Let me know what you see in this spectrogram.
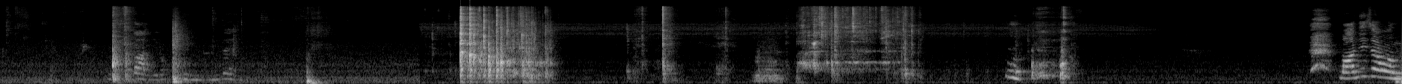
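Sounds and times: clams clattering in container: 4.6s - 5.6s, 7.9s - 9.2s.

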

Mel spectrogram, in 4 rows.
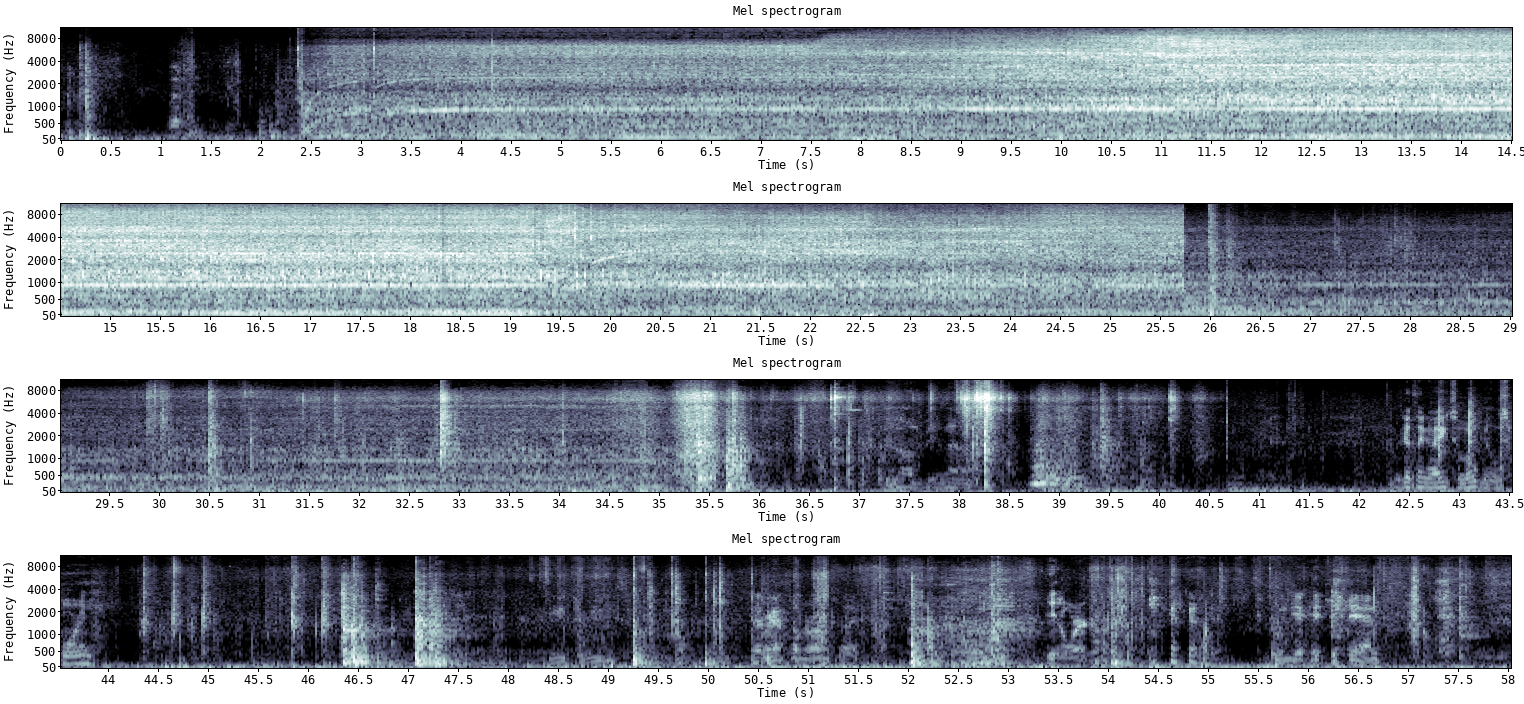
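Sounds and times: truck engine hum and whine: 2.4s - 35.2s.

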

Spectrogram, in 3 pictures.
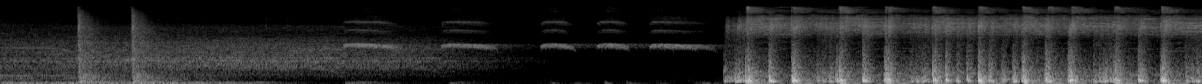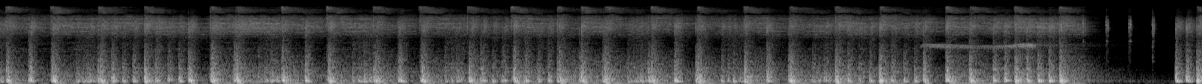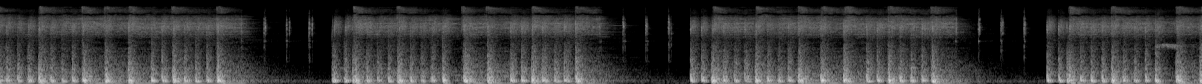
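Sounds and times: fast drum solo: 7.2s - 30.3s, 30.9s - 36.0s.

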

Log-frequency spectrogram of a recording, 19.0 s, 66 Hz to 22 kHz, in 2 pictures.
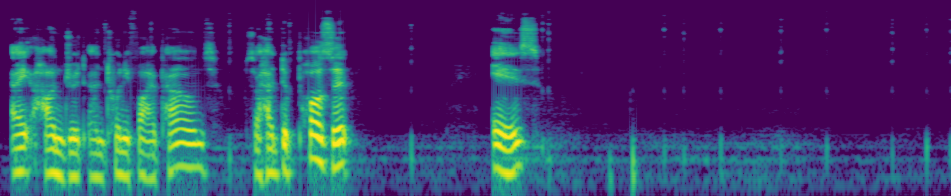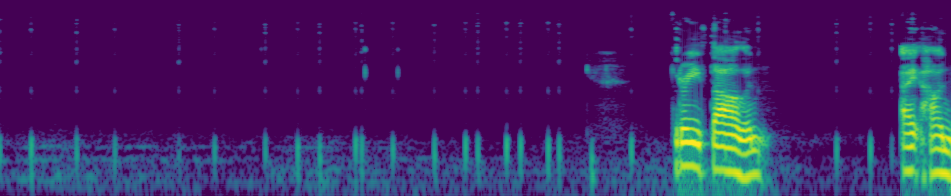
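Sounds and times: stylus pen tapping on tablet: 7.8s - 15.2s.

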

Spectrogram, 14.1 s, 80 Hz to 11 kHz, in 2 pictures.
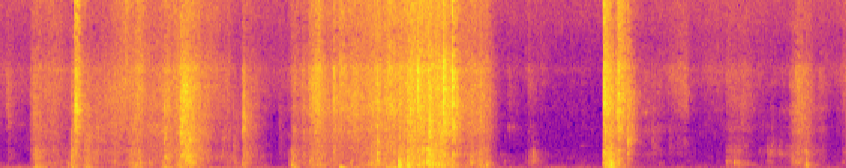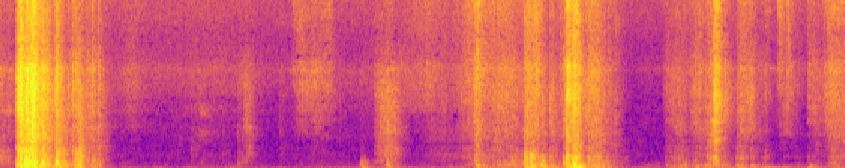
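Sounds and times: rustling handling noise: 0.1s - 8.0s.

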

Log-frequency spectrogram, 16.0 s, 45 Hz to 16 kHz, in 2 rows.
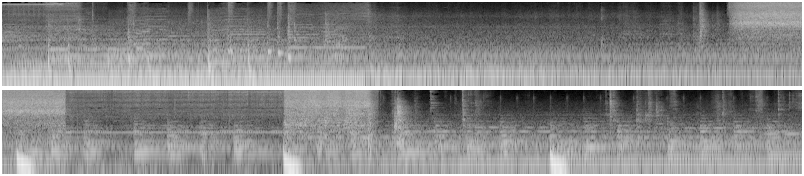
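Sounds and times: plasma cutter hissing: 7.3s - 11.8s.

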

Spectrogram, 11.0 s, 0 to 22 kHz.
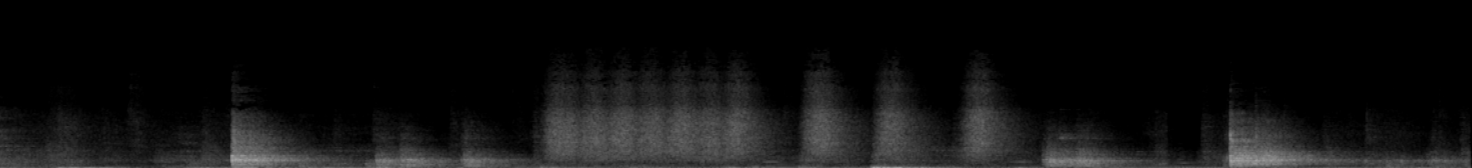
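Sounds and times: hand sanding joint compound: 4.0s - 7.8s.

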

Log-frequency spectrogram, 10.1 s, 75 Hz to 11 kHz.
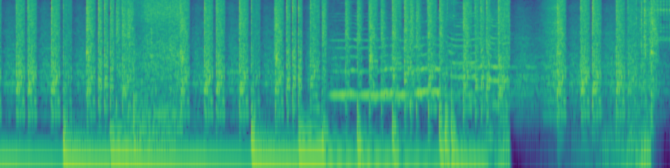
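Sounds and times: heavy bass line: 0.0s - 7.7s
electronic dance music: 0.0s - 10.0s.

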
